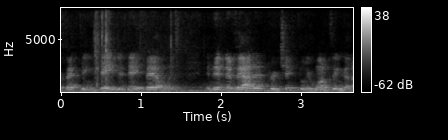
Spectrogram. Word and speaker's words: Nevada: The first thing they need to do is to appeal to the people in Nevada is understand it's pronounced Nevada.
